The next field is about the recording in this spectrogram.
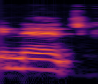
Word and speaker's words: niche: I think that's what a niche is all about, or a niche, or I say niche because it rhymes with rich, but you know, I think that's what a niche is all about.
